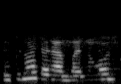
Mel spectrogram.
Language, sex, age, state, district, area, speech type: Maithili, female, 18-30, Bihar, Begusarai, urban, conversation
